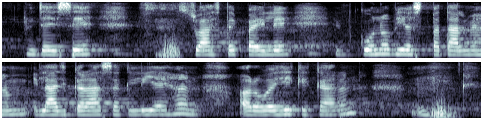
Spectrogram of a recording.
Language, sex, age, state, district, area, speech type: Maithili, female, 18-30, Bihar, Samastipur, urban, spontaneous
